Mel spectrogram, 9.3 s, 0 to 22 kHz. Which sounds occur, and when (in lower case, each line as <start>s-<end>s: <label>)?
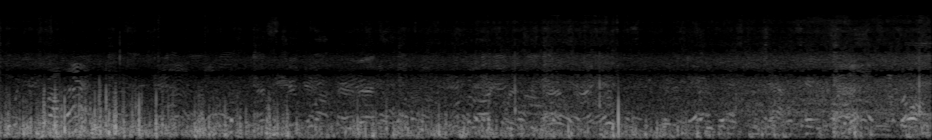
0.0s-1.4s: wind noise (microphone)
0.0s-9.3s: fire
0.0s-9.3s: speech babble
0.0s-9.3s: wind
1.1s-1.2s: tick
1.5s-3.0s: wind noise (microphone)
3.1s-4.5s: wind noise (microphone)
4.6s-7.1s: wind noise (microphone)
5.1s-5.2s: tick
5.9s-6.0s: tick
7.5s-7.8s: wind noise (microphone)
8.3s-8.7s: wind noise (microphone)
9.0s-9.1s: wind noise (microphone)
9.1s-9.2s: tick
